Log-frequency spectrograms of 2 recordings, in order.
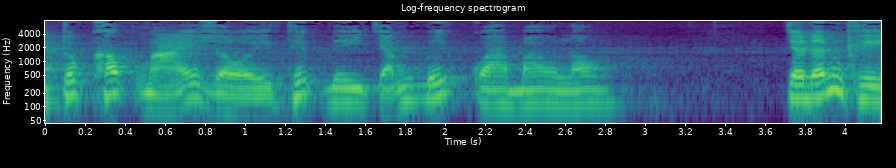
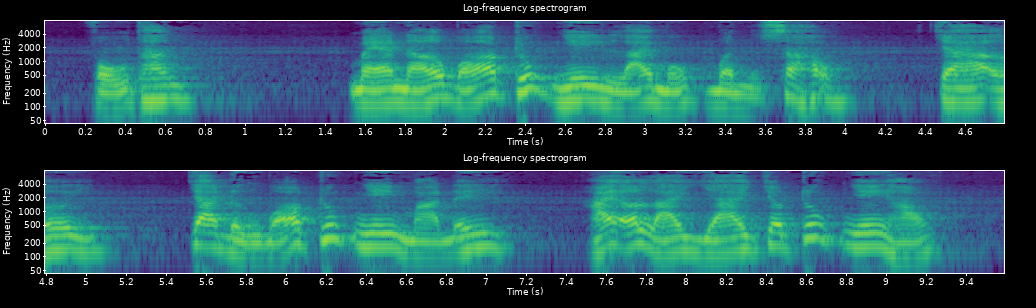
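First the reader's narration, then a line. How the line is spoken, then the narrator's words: Wailing. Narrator (Vietnamese): Nhã Trúc gào lên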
